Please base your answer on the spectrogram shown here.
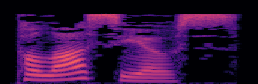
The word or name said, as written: palacios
